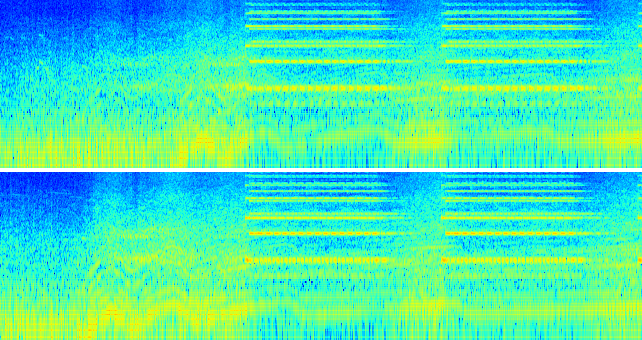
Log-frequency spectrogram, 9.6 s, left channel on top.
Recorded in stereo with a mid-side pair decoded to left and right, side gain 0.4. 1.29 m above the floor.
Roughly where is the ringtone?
Ahead right.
